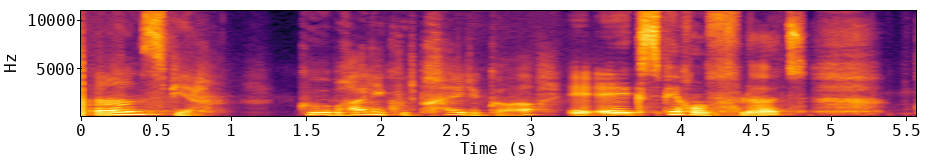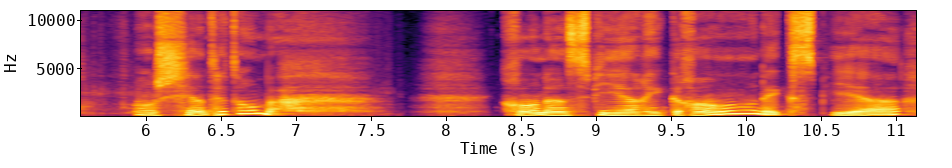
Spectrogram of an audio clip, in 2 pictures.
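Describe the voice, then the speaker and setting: A woman teaching a yoga class, giving calm cues in time with the breath, a little out of breath and stuffy with a cold. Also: medium pitch. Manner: calm cues timed to the breath, some lines whispered. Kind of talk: guided yoga class instruction.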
